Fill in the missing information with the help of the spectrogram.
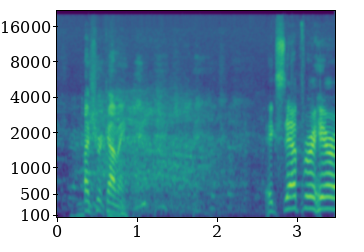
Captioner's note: laughter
